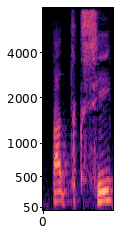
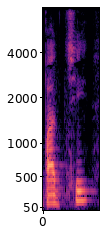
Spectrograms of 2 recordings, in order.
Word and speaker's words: Patxi: que cantábamos tus canciones, te pronunciábamos mal, decíamos Patxi, porque leíamos como se suele leer en el español, claro, y no Patxi.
